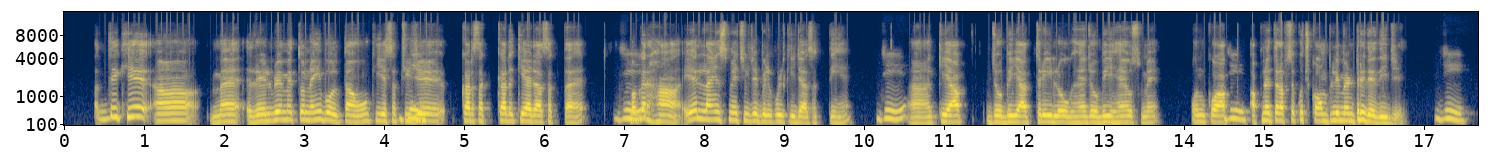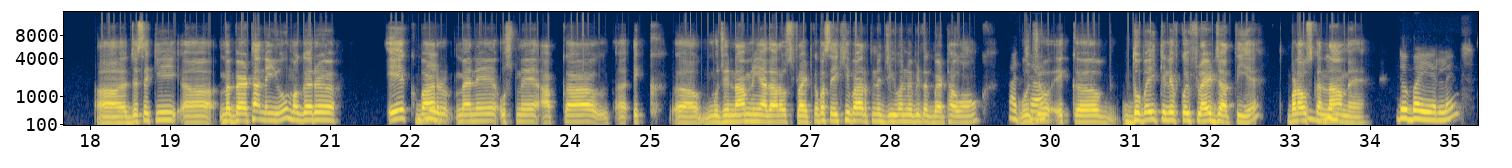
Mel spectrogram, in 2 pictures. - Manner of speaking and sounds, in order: distorted speech; tapping; in English: "एयरलाइंस"; in English: "कॉम्प्लिमेंटरी"; in English: "फ्लाइट"; in English: "फ्लाइट"; in English: "एयरलाइंस?"
- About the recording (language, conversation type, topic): Hindi, unstructured, फ्लाइट या ट्रेन में देरी होने पर आपको सबसे ज़्यादा गुस्सा कब आया?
